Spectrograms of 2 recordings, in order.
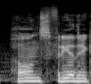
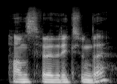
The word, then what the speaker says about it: Hans Fredrik: bit more bit more melody in general. That's the difference between Swedish and Norwegian. It's mainly melody.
